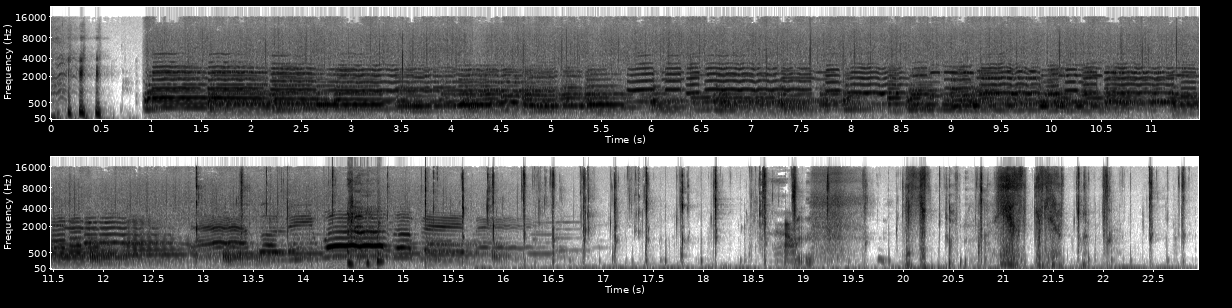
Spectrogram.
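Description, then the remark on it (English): A stretch of sustained, harmonic music fades out, then one mouth's wet chewing takes over at the microphone: irregular crunchy smacks and clicks, fairly loud, with no talking. “I'm asking you, what is the sound of one mouth chewing?”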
